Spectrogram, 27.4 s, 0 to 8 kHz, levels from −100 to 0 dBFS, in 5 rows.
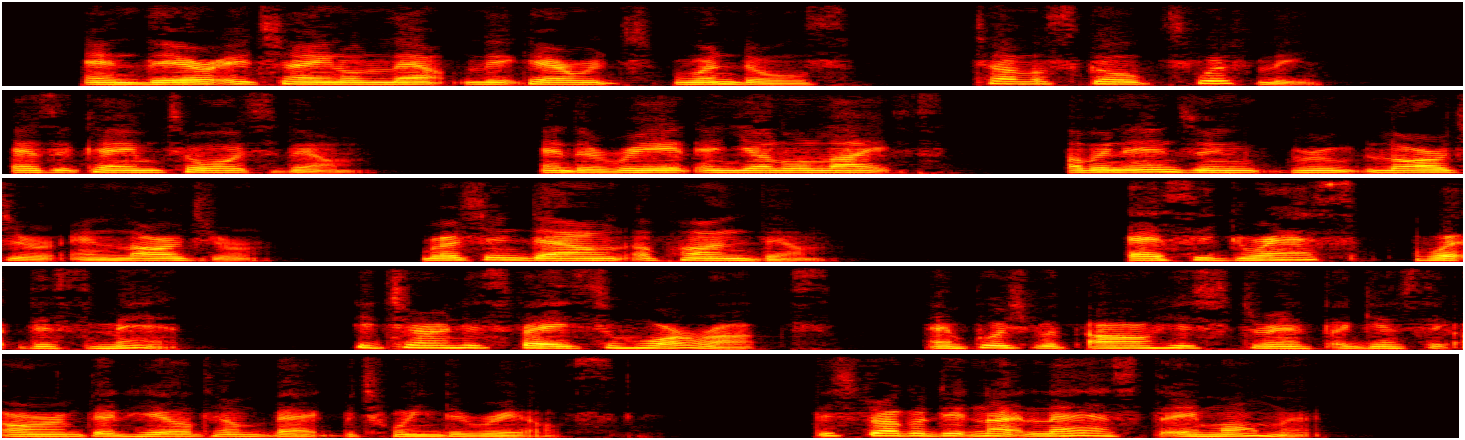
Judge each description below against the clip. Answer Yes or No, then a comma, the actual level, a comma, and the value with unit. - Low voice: No, medium, 185 Hz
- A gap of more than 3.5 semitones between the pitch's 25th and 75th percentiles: No, average, 2.9 semitones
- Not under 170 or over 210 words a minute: No, average, 150 wpm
